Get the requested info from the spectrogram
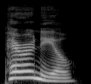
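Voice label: "peroneal", British English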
